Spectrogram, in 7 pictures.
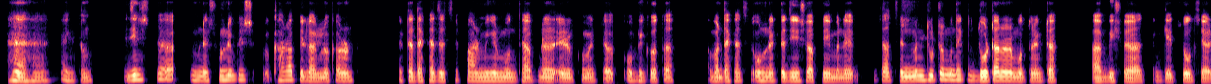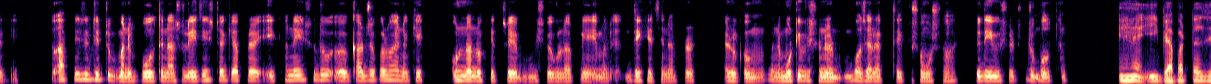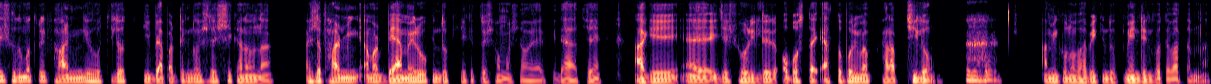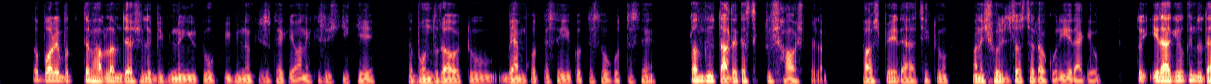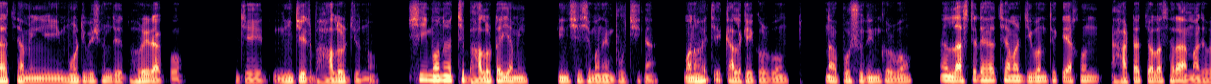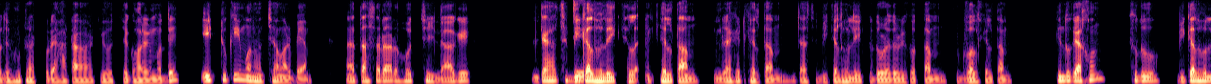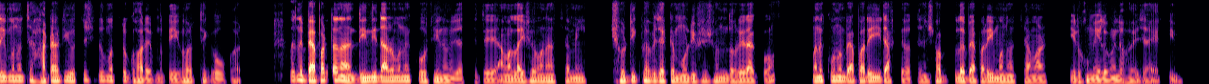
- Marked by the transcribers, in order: other background noise; tapping; unintelligible speech; other noise; unintelligible speech
- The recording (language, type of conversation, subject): Bengali, advice, ব্যায়াম চালিয়ে যেতে কীভাবে আমি ধারাবাহিকভাবে অনুপ্রেরণা ধরে রাখব এবং ধৈর্য গড়ে তুলব?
